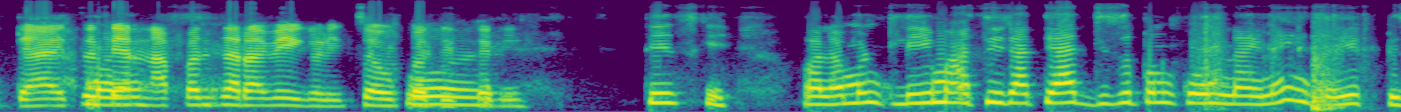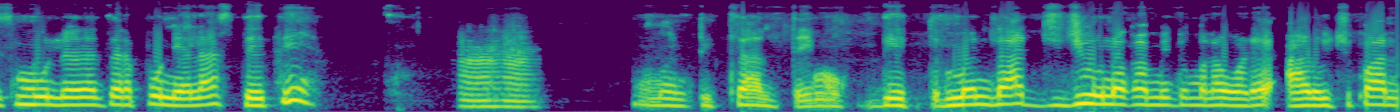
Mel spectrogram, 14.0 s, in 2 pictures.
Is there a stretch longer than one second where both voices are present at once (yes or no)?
no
